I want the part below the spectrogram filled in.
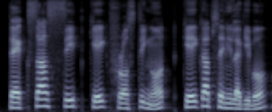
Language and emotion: Assamese, neutral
